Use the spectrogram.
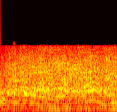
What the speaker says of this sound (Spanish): os pido un fortísimo aplauso para José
